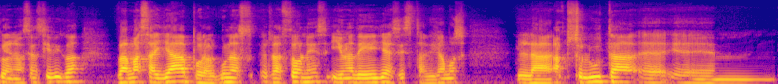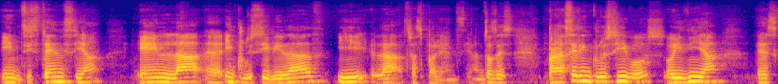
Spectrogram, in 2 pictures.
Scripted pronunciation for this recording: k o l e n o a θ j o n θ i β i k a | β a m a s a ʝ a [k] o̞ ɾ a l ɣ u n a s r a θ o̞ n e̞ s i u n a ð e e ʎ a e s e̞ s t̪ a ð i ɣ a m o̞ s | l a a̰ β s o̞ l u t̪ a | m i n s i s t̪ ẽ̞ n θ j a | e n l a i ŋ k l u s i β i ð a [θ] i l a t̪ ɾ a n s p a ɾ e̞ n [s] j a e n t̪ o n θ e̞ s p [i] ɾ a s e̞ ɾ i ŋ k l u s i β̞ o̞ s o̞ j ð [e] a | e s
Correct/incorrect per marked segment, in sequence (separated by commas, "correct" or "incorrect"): incorrect, incorrect, incorrect, incorrect, incorrect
